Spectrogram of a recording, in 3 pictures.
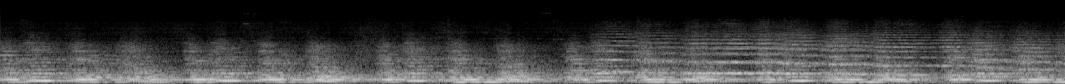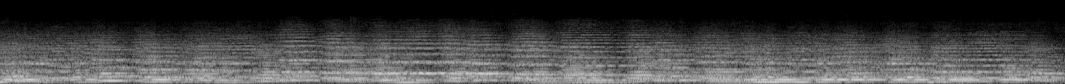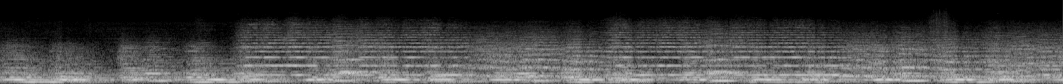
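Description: Middle school string orchestra playing a habanera-style arrangement of Hanukkah songs. Cellos and basses open with a repeating low figure, violins come in about six seconds in, and the upper strings grow brighter again about two-thirds of the way through.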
